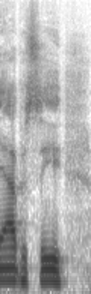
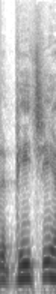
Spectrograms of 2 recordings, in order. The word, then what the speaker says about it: Appice: But I just think that Dio band with that drummer of, of Vinny Appice, or is it a Peachy? How do we say it, Frank? – Well, it's funny if I if I'm not mistaken, it's a piece.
